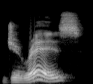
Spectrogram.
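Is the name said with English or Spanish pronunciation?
English. It is said with English pronunciation. "In English, we would say"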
